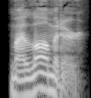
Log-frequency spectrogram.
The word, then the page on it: milometer: American English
